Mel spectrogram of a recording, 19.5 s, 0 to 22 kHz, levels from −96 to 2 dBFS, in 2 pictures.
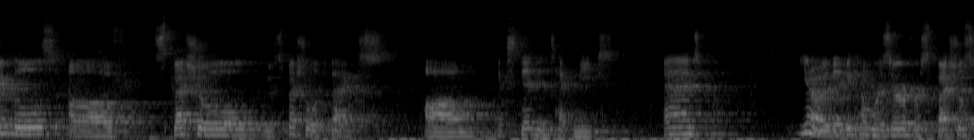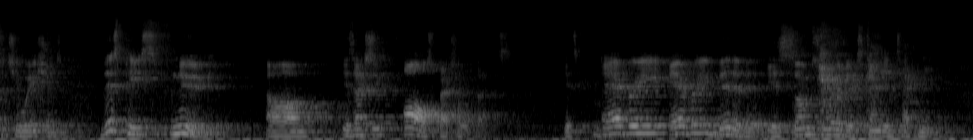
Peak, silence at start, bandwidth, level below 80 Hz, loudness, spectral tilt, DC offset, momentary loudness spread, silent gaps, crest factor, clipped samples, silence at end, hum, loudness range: -38 dBFS; 0 s; 16 kHz; -82 dBFS; -58 LUFS; -5 dB/octave; under 0.1%; 12 LU; none; 20 dB; under 0.1%; 0 s; none; 5 LU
